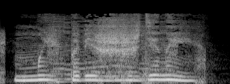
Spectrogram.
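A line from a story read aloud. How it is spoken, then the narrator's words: Hiss. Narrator (Russian): зашипела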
